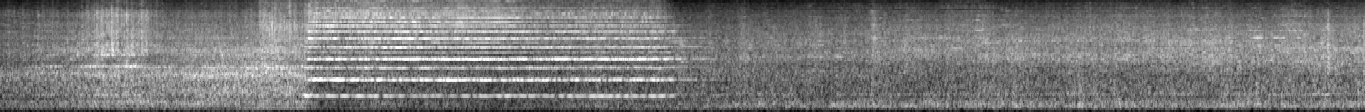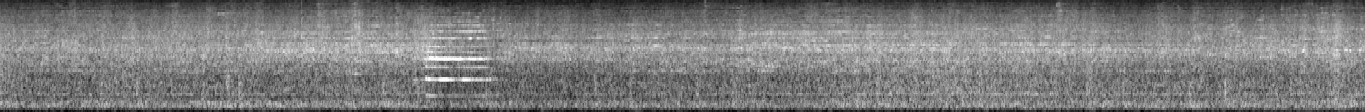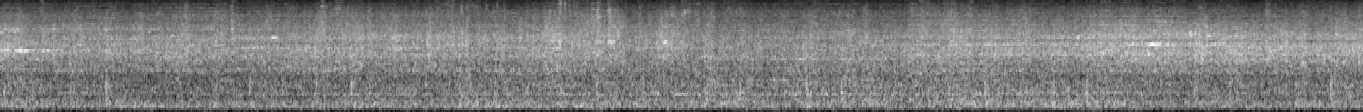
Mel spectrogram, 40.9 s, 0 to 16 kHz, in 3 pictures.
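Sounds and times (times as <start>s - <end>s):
diesel train running: 0.0s - 40.9s
train horn blast: 3.0s - 7.2s, 17.8s - 18.7s.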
